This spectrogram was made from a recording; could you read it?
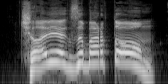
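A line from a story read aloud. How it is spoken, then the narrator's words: Shout. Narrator (Russian): крикнул кто-то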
